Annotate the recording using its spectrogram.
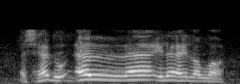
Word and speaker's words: أشهد أن لا إله إلا الله: الكلمة التي تدخل بها الإسلام لا تجد نطقها، هي تكتب أشهد أن لا إله إلا الله، لكن تنطق أشهد أن لا إله إلا الله، إضغام بدون غنة.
